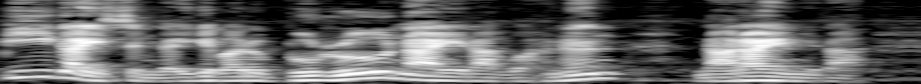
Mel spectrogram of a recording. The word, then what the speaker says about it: Brunei: 영어로는 BRUNEI라고 쓰잖아요. 예. 근데 이게 스펠링은 이거지만 발음을 조심하셔야 돼요. 읽는 거는 제가 지금 하듯이 브루나이입니다. 그래서 이런 브루나이를 발음을 하실 적에는 브루네이라고 발음을 하시면 안 되고요. 브루나이라고 하는 것을 정확히 알고 말씀을 해주시면 좋을 것 같아요.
